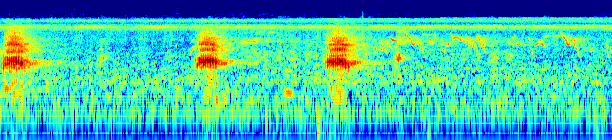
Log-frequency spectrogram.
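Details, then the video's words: Rufous-tailed jacamar (Galbula ruficauda) giving three sharp, high calls about every one and a half seconds, with faint chirps from other birds and a steady insect hiss behind. "ARIRAMBA-DE-CAUDA-RUIVA (GALBULA RUFICAUDA), RUFOUS-TAILED JACAMAR"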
